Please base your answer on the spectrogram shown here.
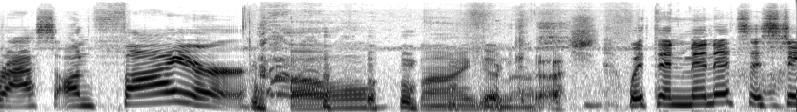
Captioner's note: laughs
